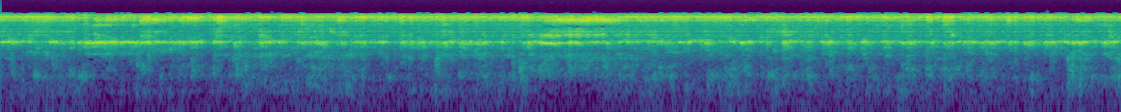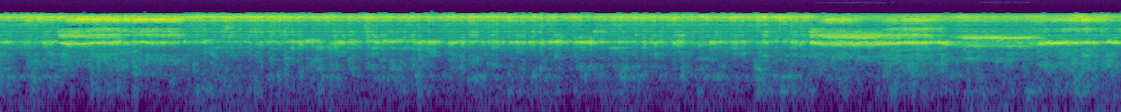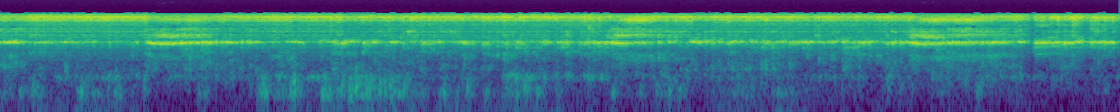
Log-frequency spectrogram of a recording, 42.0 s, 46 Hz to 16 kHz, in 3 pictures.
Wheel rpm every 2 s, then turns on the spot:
230, 230, 230, 230, 230, 230, 230, 230, 230, 230, 230, 230, 220, 220, 230, 230, 230, 230, 230, 230, 230.
none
